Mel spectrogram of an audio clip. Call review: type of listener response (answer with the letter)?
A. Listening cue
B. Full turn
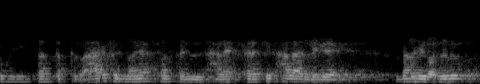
A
